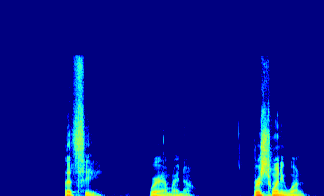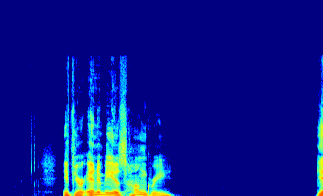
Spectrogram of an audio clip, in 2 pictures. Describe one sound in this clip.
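An elderly man speaks calmly and slowly into a microphone, with pauses between phrases.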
